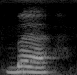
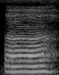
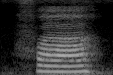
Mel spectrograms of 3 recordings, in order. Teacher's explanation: Pangkal lidah tidak naik ke langit-langit ya. Huruf ba tidak. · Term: istifal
